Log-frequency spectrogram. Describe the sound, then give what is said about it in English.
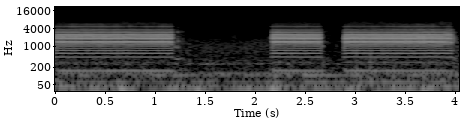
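A front door buzzer sounds three times in a steady, harsh electric drone: one long buzz, a short one, then another long one, loud, with brief quiet gaps between them, as visitors ring at the front door. “Buzz the buzzer.”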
